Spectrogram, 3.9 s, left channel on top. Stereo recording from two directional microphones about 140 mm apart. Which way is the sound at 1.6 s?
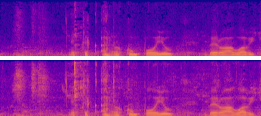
10° right (ahead or behind).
